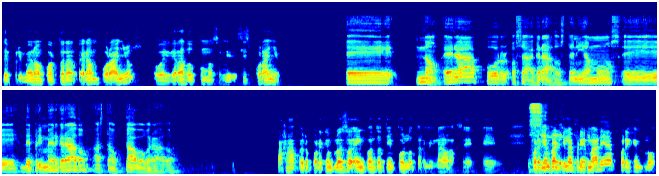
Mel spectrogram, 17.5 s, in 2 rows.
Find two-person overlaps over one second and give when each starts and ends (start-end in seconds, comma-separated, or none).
none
